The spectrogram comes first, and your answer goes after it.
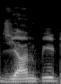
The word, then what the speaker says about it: ज्ञानपीठ: अगर ज्ञानपीठ का सही उच्चारण मैं करूं तो वो दरअसल में ज्ञानपीठ होता है, क्योंकि मैं आपको हिंदी की क्लास में भी बताया था मैंने कि ज्ञान कोई शब्द नहीं होता है, शब्द होता है ज्ञान।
